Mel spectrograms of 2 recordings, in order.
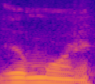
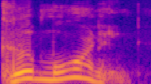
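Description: First: It is said in a flat, unenthusiastic way. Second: It is said in a peppy, cheerful way.

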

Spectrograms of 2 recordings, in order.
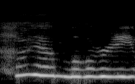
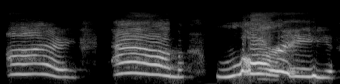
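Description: First: It is said very quietly. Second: It is said as a loud scream.

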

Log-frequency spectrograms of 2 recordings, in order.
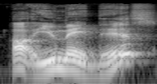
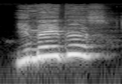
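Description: First: The tone sounds doubtful and unimpressed. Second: The tone sounds amazed and admiring. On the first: The listener doubts or looks down on the work. "there's two inflections" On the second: The listener is amazed by the work. "we were getting that second one more often than the first one. Thankfully"

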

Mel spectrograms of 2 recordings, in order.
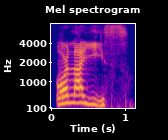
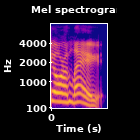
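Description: First: The final S sound is pronounced. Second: The final S sound is silent. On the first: "and they pronounce the S" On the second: "They don't say Orlais when they're speaking French"

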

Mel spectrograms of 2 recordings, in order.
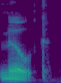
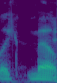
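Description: First: The vowel is a short 'ih' sound. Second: The vowel is an 'eh' sound, like melk. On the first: "you said it right"

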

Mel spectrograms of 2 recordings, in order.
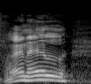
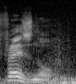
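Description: First: The name is said with its original pronunciation. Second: The name is said with an anglicized pronunciation. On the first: The speaker calls it right. "In fact, the guy's name is Fresnel" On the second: The speaker calls it wrong. "Barbaric English pronunciation is Fresnel"

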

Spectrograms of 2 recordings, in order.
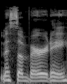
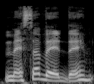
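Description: First: It is said with an American accent. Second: It is said with a Spanish-like accent.

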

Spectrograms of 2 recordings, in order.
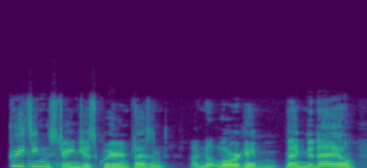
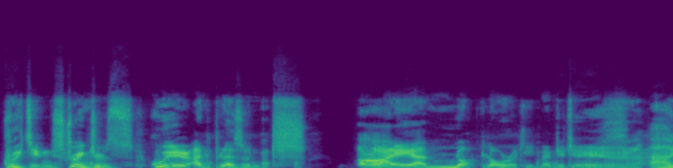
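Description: First: It is delivered with little energy. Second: It is delivered with more energy and drama.

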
